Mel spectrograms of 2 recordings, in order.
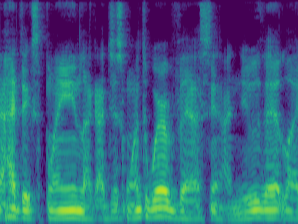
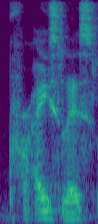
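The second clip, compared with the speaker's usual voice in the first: whispered; 3 semitones lower, 9 dB quieter, slower than usual. Real, not acted. Whispered punchline.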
